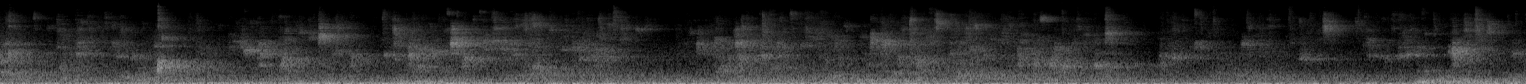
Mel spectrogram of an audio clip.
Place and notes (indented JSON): {
  "title": "Esch-sur-Alzette, Luxembourg - Deep mine",
  "date": "2017-04-15 14:00:00",
  "description": "Sounds of friends walking and after, general overview of the tunnel sounds. We are in the green layer, the most deep place of the mine. Probably nobody went in this place since 80 years, as it's far and difficult to access.",
  "latitude": "49.47",
  "longitude": "5.98",
  "altitude": "374",
  "timezone": "Europe/Luxembourg"
}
